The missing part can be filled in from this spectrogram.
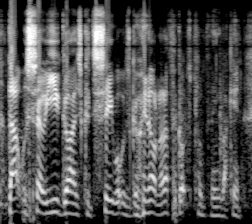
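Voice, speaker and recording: Noticeable background noise sits behind a man's voice. He talks at a fairly high pitch with ordinary pitch variation. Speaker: guitar gear reviewer. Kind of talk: product demo tutorial. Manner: casual.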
